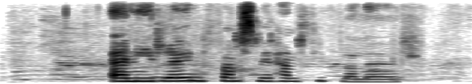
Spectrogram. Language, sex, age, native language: Icelandic, female, 13, Icelandic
